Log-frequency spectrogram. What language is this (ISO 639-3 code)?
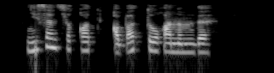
bak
